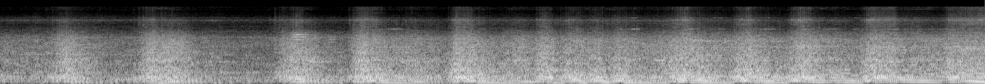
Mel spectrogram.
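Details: Honda Scoopy FI scooter after fixing a severe stutter and power loss linked to fuel pressure: engine blipped repeatedly, each rev rising cleanly and promptly with no hesitation, throttle response back to normal.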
